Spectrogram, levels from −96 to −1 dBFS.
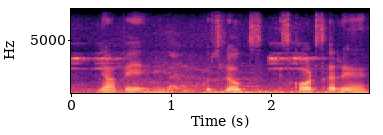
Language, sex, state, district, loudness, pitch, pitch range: Hindi, male, Delhi, New Delhi, -20 LUFS, 140 Hz, 130-150 Hz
